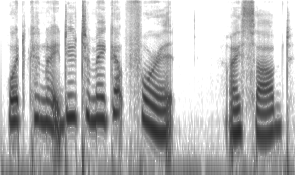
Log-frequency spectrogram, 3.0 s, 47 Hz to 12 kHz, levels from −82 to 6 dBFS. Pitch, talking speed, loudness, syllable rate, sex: 240 Hz, 225 wpm, -17 LUFS, 5.2 syllables/s, female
